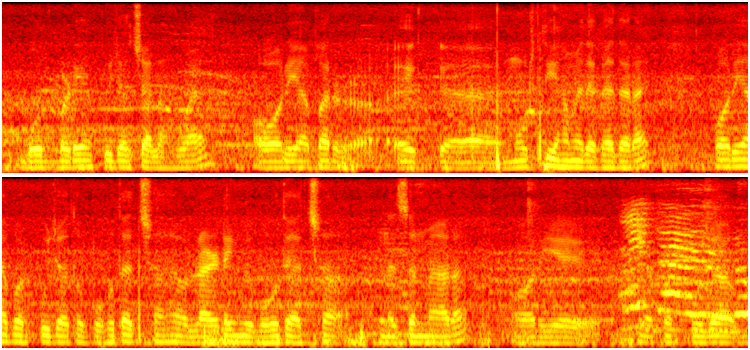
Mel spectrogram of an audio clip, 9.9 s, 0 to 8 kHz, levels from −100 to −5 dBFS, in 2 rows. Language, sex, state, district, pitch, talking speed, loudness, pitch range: Hindi, male, Bihar, Sitamarhi, 110 Hz, 210 wpm, -26 LUFS, 105-115 Hz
